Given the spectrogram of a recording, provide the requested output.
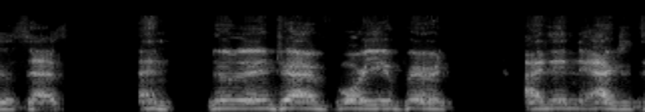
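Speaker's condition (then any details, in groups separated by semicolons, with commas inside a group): ALS/MND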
